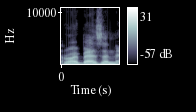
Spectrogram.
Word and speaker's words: Bhasin: Bhasin, Did I pronounce that right? Yeah. Roy Bhasin.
